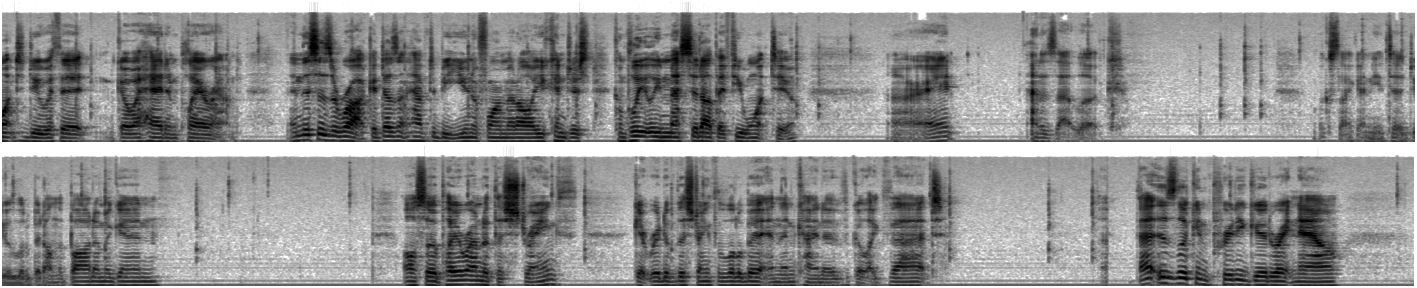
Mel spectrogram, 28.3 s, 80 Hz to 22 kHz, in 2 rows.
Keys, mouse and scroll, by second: 1.1 middle click, 1.6-3.9 drag, 3.9-6.0 middle drag, 7.1-8.3 drag, 8.3-11.2 middle drag, 13.1-16.2 middle drag, 16.5-18.9 drag, 20.1 click, 20.5 middle click, 21.2-23.7 drag, 23.7-26.5 middle drag, 28.2 click.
